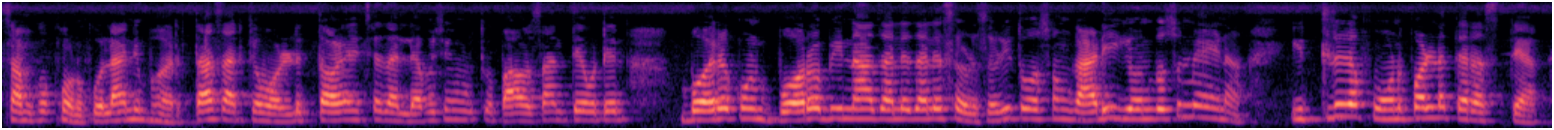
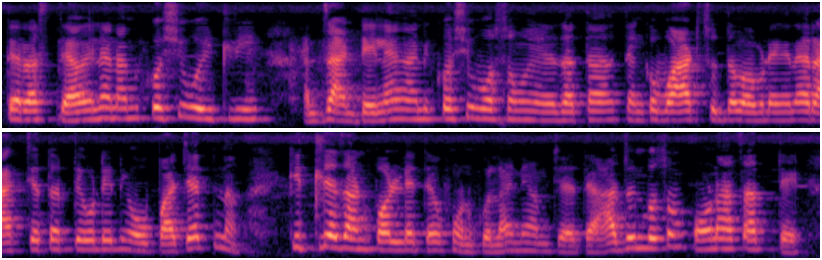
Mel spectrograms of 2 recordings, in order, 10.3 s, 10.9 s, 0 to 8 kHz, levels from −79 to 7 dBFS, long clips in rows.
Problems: constant background noise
